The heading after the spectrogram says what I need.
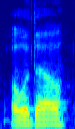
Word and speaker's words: Oladele: scientific genius named effie oh I think it's oladele oladele mm-hmm it's all and it's spelled like Adele like the singer so what's our experiment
